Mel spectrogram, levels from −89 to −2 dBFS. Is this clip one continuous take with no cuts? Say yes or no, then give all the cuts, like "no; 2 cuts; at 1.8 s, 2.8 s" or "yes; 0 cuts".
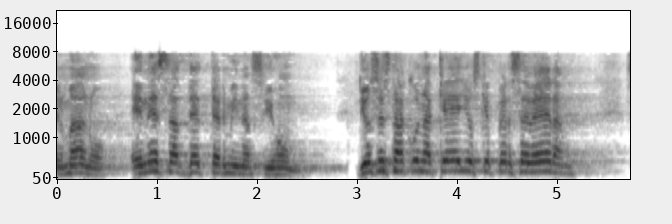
no; 1 cut; at 2.9 s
